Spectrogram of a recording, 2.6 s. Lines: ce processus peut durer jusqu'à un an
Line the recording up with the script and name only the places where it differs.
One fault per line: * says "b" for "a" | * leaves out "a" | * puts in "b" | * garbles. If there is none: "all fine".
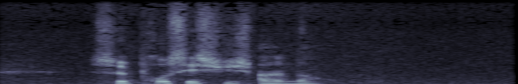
* leaves out "peut durer jusqu'à"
